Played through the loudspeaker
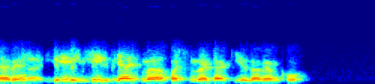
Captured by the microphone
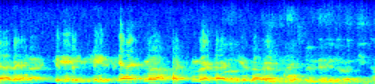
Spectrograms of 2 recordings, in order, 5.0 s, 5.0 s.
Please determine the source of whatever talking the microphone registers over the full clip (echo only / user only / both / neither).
both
